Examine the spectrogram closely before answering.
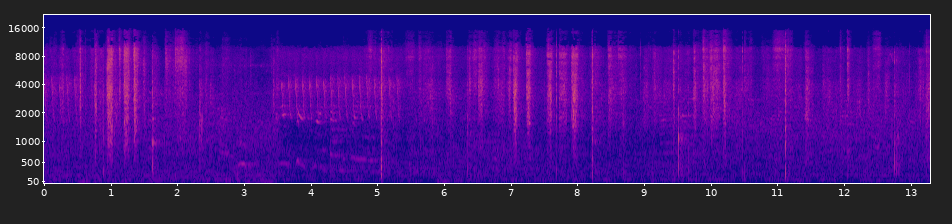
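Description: Tennis ball knocks from racket strikes and bounces on the court, sharp single knocks at irregular intervals, the loudest about five seconds in, with footsteps and shoe scuffs between them.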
